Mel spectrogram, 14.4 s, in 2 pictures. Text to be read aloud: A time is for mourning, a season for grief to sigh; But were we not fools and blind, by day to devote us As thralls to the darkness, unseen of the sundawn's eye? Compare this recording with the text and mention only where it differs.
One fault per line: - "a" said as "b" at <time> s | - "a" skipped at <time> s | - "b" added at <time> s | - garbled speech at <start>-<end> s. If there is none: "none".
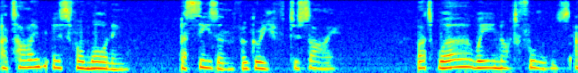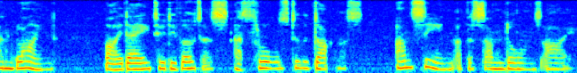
none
